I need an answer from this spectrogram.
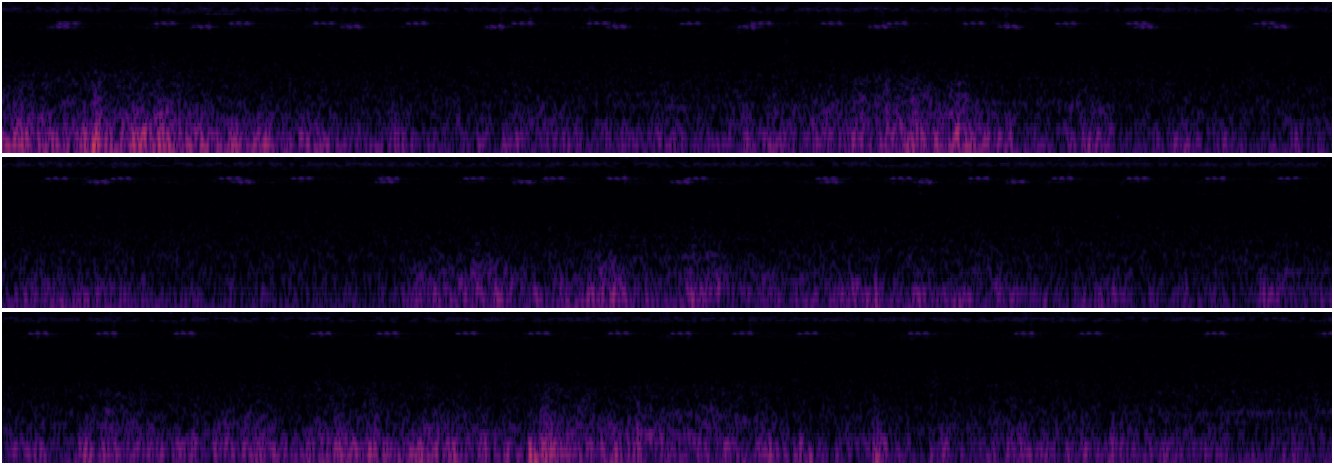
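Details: In summer countryside by a golden wheat field, crickets chirp high and fast, about three chirps a second in a loose rhythm, over a continuous shrill drone while light breeze gusts rumble low.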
